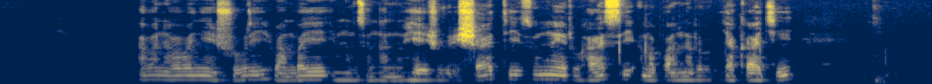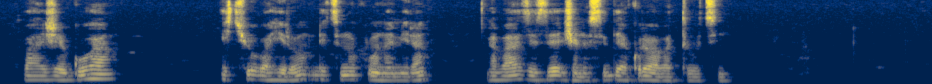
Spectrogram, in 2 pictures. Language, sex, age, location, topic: Kinyarwanda, female, 18-24, Nyagatare, education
